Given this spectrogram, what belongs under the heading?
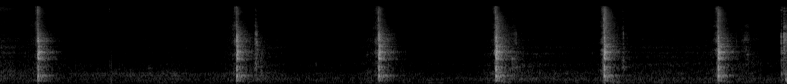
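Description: A knife cuts a bad spot out of a zucchini in a home kitchen, six sharp, evenly spaced chops or cuts against a board, each a crisp close tap with quiet gaps between.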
